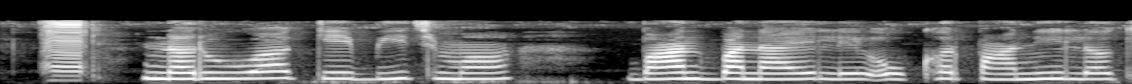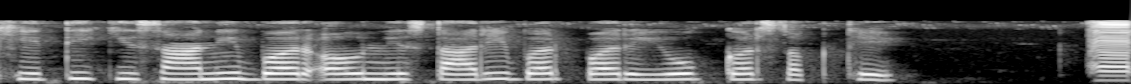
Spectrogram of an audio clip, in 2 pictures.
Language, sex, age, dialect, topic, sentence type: Chhattisgarhi, female, 18-24, Northern/Bhandar, agriculture, statement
